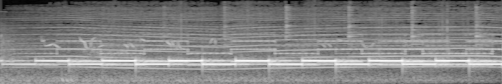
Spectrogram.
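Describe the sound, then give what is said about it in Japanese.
A loud police car siren blares, alternating steadily between two tones about twice a second, with no voices and only a faint low rumble beneath it. “よしあのパトカーを狙い撃て”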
